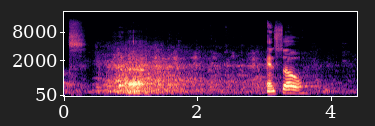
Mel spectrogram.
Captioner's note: laughter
